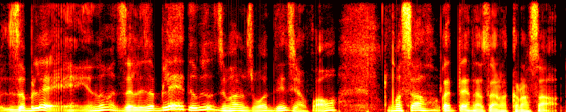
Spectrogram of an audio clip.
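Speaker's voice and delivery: hammed-up mock French; French accent. Streamer riffing on a chat member's name, mock French accent. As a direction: put on a silly French accent. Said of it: "do that in a French accent".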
